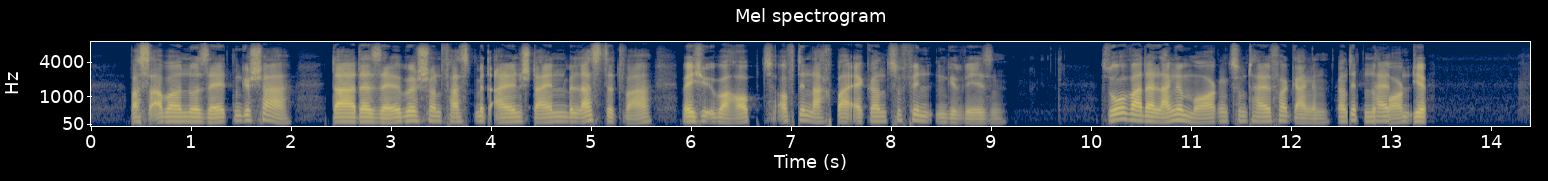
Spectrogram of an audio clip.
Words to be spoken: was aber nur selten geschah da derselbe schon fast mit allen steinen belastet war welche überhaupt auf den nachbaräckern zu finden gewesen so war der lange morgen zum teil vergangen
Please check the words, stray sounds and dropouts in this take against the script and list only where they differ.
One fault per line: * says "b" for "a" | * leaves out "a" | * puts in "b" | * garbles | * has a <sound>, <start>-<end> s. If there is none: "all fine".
* garbles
